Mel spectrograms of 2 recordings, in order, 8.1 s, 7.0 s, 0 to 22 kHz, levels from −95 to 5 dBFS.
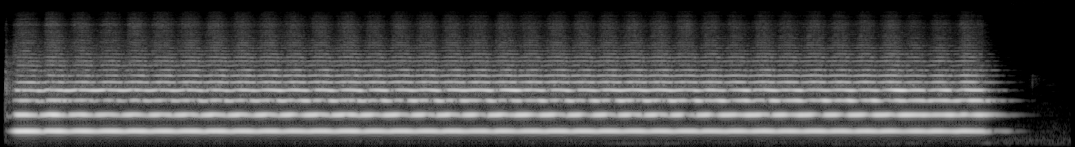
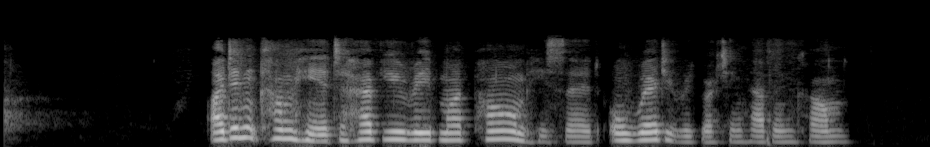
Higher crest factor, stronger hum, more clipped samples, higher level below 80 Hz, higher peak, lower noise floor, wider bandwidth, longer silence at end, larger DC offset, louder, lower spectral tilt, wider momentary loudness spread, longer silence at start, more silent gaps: second, 12 dB vs 20 dB; neither; neither; second, -90 dBFS vs -74 dBFS; first, -4 dBFS vs -10 dBFS; second, -52 dBFS vs -85 dBFS; first, 11.5 kHz vs 7.6 kHz; about the same, 0.55 s vs 0.65 s; neither; first, -14 LUFS vs -29 LUFS; second, 0 dB/octave vs -6 dB/octave; second, 2 LU vs 14 LU; about the same, 0.05 s vs 0.05 s; neither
